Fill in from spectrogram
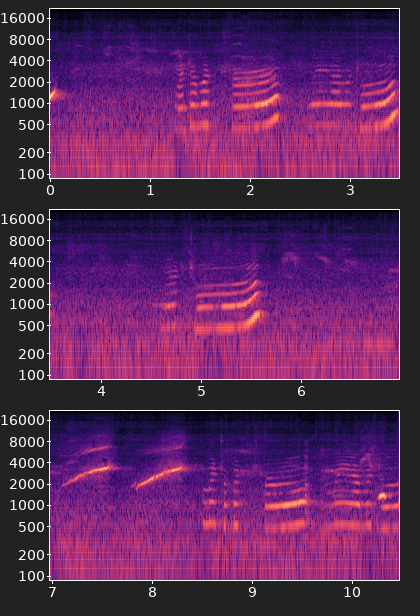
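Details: Green Indian ringneck parakeet, a hand-tame pet, talking: repeated rising, voice-like syllables in short bursts, then two high rising whistles, more talking and a final whistle.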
